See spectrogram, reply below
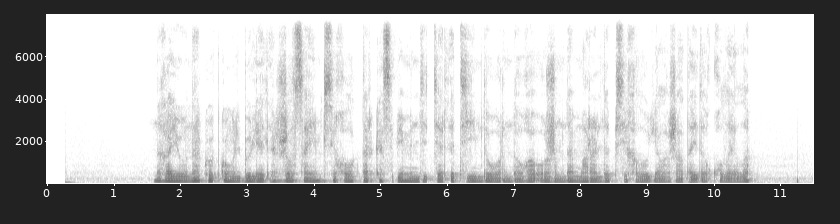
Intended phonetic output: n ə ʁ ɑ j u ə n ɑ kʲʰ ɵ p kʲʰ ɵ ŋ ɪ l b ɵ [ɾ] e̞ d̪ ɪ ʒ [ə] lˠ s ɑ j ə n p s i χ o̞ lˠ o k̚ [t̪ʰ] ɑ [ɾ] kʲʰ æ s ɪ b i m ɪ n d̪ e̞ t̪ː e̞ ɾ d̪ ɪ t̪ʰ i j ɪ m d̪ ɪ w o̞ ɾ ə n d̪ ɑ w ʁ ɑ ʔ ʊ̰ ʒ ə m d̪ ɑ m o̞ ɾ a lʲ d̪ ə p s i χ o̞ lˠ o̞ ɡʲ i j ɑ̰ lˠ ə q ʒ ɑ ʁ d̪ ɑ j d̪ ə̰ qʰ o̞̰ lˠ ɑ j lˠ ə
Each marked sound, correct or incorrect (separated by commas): incorrect, correct, incorrect, correct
